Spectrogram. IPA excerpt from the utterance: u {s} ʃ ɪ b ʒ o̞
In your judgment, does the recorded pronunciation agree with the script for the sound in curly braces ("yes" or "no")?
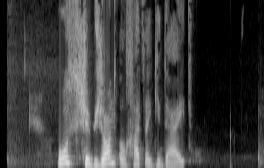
yes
